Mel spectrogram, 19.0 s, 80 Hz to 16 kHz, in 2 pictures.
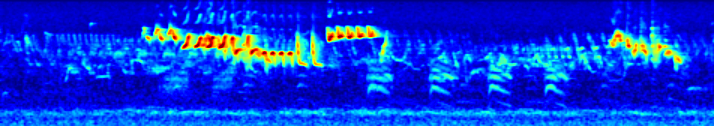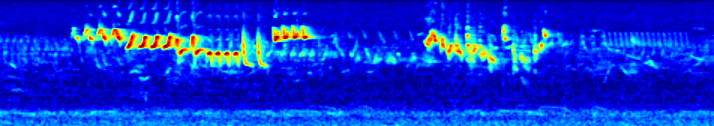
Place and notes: Green Ln, Malton, UK - willow warbler song soundscape ...
willow warbler song soundscape ... dpa 4060s to Zoom F6 ... mics clipped to twigs ... bird calls ... song ... from ... linnet ... great tit ... red -legged partridge ... pheasant ... yellowhammer ... whitethroat ... chaffinch ... blackbird ... wood pigeon ... crow ... some background noise ...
